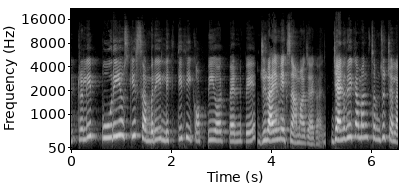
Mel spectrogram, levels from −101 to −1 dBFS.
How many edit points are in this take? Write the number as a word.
one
